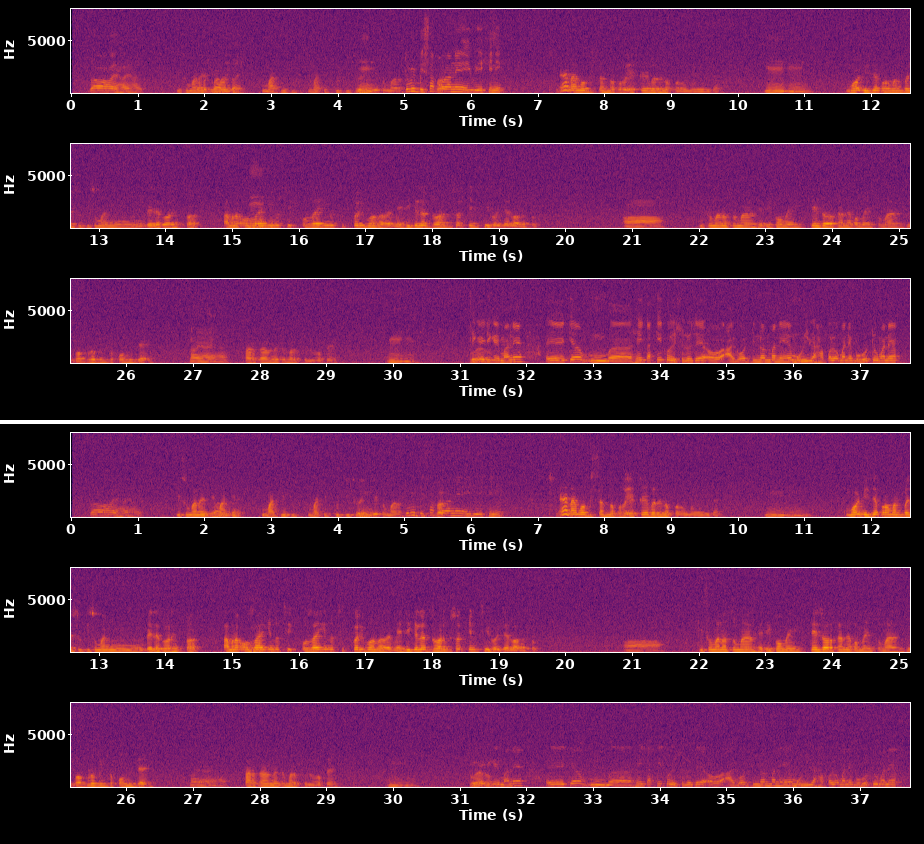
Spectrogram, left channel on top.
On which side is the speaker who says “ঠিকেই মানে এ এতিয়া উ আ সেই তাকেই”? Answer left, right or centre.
Left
